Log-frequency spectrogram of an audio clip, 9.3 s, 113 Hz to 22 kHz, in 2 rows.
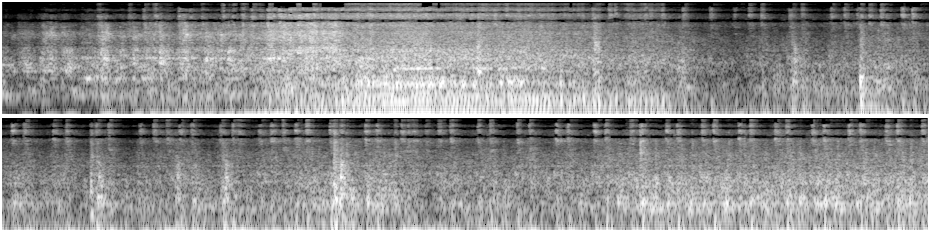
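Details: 1973 Porsche 911T with points ignition and CDI box, sitting since 1998, after fuel drain and new spark plugs: revs surge then drop to a lumpy, stumbling idle; rough running, owner suspects timing or points gap.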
